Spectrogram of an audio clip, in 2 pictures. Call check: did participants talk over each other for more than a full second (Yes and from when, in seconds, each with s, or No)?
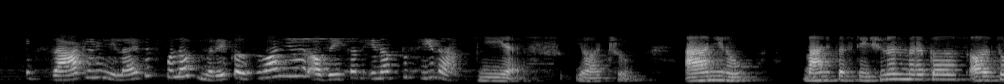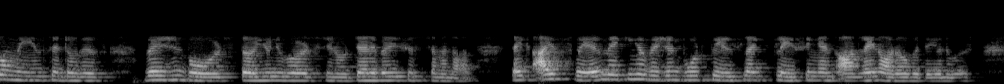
No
